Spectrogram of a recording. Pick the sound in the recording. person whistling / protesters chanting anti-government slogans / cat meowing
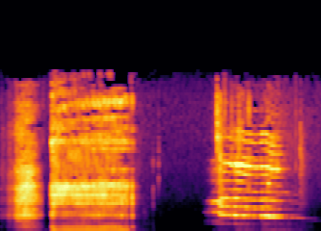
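cat meowing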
